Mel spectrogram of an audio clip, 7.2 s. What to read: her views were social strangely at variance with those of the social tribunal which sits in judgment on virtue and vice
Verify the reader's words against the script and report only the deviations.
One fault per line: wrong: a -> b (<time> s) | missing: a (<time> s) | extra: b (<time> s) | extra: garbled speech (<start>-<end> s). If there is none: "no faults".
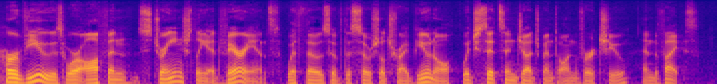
wrong: social -> often (0.8 s)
